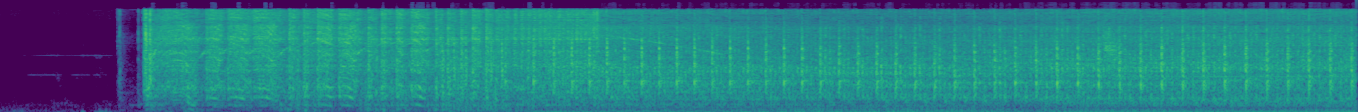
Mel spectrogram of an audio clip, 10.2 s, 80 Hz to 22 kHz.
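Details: Mazda CX-7 petrol engine, hard to start, fires up into a rough idle with a steady, fast clicking over it; cause unknown.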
